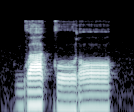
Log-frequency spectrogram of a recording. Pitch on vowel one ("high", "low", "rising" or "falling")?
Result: high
